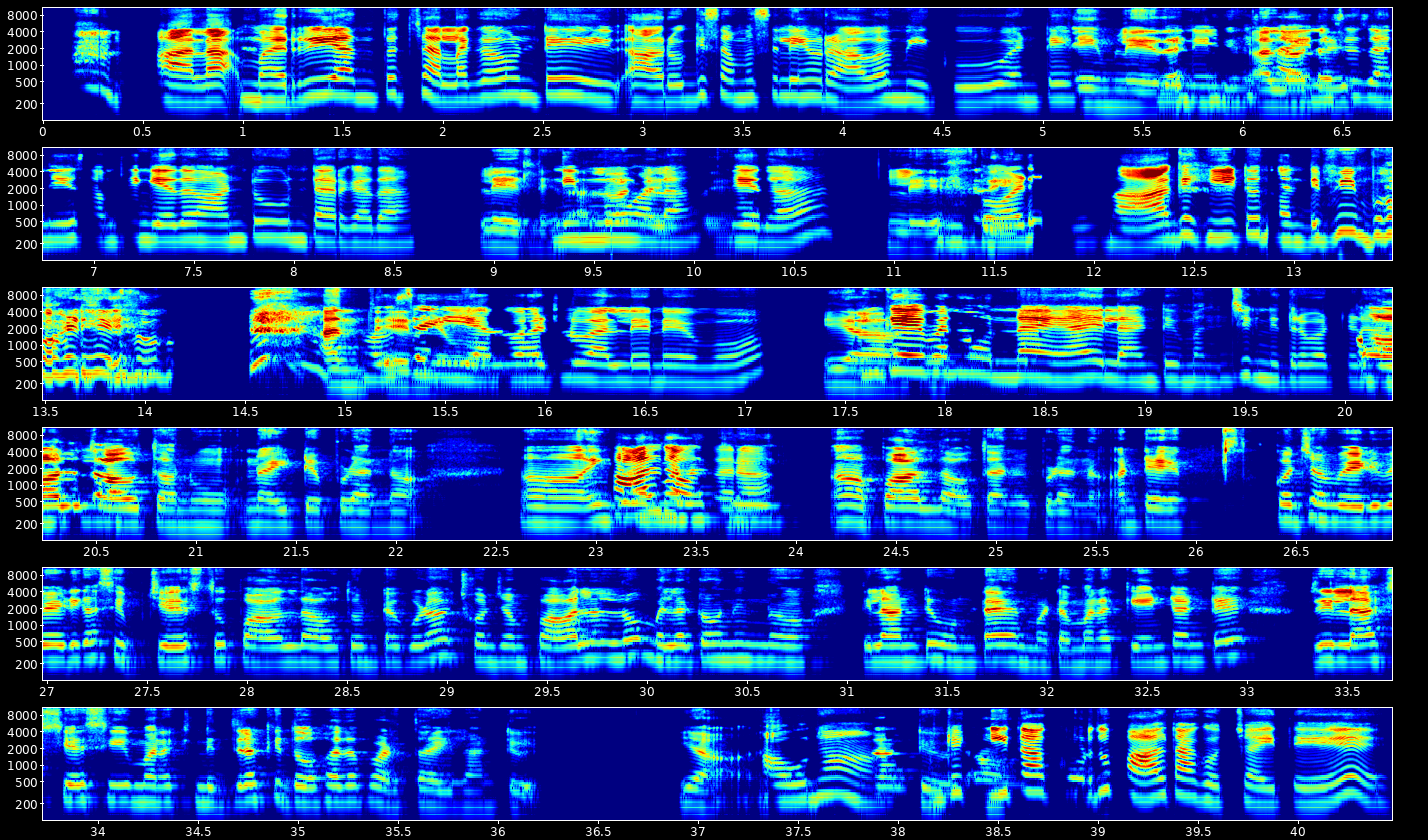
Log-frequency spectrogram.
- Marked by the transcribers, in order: chuckle; other background noise; in English: "సైనసెస్"; in English: "బాడీ"; laughing while speaking: "మీ బాడీలో"; in English: "బాడీలో"; giggle; lip smack; in English: "సిప్"; in English: "రిలాక్స్"; in English: "యాహ్! సొ"
- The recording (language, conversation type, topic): Telugu, podcast, రాత్రి మెరుగైన నిద్ర కోసం మీరు అనుసరించే రాత్రి రొటీన్ ఏమిటి?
